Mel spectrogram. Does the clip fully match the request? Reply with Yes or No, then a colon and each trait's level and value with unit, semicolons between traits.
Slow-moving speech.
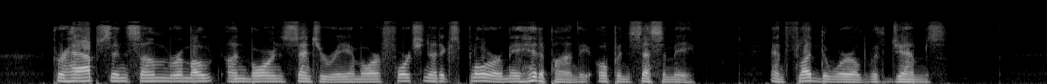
Yes: slow, 125 wpm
